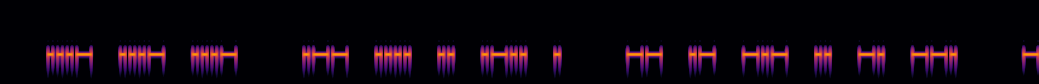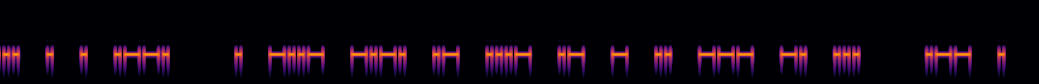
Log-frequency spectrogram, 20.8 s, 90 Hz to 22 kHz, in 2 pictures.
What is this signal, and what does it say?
Morse code, heard as a keyed tone, about 25 wpm, spaced as for 18 wpm, 630 Hz. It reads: VVV WHILE MAKING DEEP EXCAVATIONS WE
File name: pangram-fs-18-cs-25-deep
